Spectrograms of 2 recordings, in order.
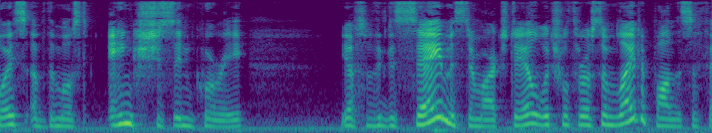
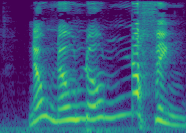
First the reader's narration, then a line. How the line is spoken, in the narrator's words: cried Mr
